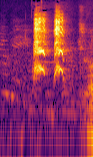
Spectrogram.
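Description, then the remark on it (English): Two short, raspy squawks from a pet bird sitting on a person's shoulder, one right after the other, followed by a low rumble as a voice begins. “The bird's back on my shoulder.”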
